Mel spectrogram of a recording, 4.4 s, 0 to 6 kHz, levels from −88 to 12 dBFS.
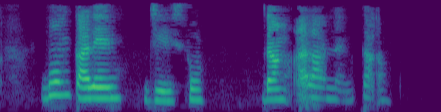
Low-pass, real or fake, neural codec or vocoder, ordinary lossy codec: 5.4 kHz; fake; codec, 44.1 kHz, 2.6 kbps, DAC; MP3, 24 kbps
